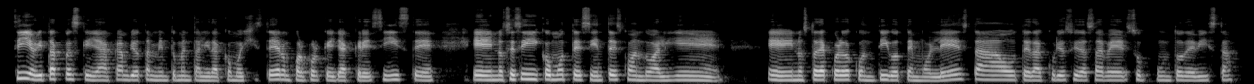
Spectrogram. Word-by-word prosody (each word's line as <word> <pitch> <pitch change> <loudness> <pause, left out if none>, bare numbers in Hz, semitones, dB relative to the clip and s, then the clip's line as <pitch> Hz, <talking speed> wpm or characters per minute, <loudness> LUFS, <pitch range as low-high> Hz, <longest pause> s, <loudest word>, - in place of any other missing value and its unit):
Sí, 280 -2 +6
ahorita, 240 +2 +3
pues, 235 -1 -1
que 215 - 0
ya 195 -1 -1
cambió 210 -1 -1
también 195 -4 -3
tu 205 - -6
mentalidad 190 -3 -2
como 195 -2 -4
dijiste, 210 +4 -2
a - - +5
lo 220 - 0
mejor 200 -2 -2
porque 200 -2 -2
ya 185 -1 0
creciste. 190 +1 -2 0.3
Eh, 210 -1 +6
no 205 0 +1
sé 225 +3 +3
sí 240 0 +3
cómo 225 0 +2
te 215 -2 +2
sientes 210 +1 0
cuando 205 -3 -1
alguien, 190 -1 -1 0.4
eh, 200 -3 +3
no 205 - 0
está 200 +2 0
de 210 - +8
acuerdo 215 0 +3
contigo, 200 0 -1
¿te 200 - -3
molesta 210 +5 0
o 205 0 0
te 200 -2 -1
da 190 0 -1
curiosidad 205 -1 -2
saber 195 -1 -2
su 210 +1 -7
punto 195 0 -5
de 190 -1 -1
vista? 205 +2 -7
205 Hz, 205 wpm, -20 LUFS, 190-215 Hz, 0.4 s, de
